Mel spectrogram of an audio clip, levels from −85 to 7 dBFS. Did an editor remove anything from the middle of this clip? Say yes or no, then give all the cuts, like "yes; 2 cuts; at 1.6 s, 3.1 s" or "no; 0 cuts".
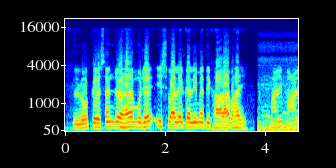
yes; 1 cut; at 3.7 s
